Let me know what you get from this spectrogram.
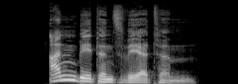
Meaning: strong dative masculine/neuter singular of anbetenswert
- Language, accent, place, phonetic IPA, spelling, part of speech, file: German, Germany, Berlin, [ˈanbeːtn̩sˌveːɐ̯təm], anbetenswertem, adjective, De-anbetenswertem.ogg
